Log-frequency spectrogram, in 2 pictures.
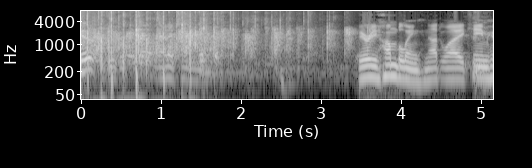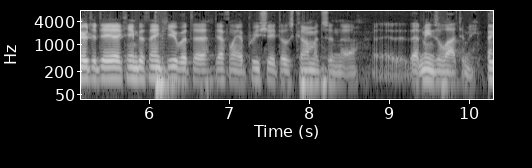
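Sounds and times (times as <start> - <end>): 
audience applause at a public meeting: 0.0 - 3.5
speech: 3.5 - 10.3.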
